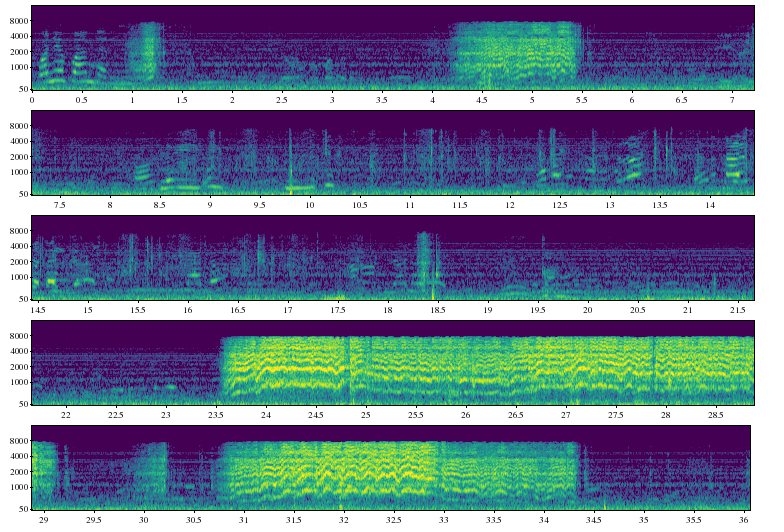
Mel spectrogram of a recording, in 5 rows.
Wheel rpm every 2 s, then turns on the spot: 10, 0, 50, 0, 0, 0, 0, 0, 0, 0, 0, 20, 180, 170, 130, 50, 170, 30.
none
